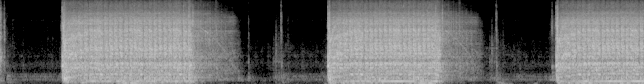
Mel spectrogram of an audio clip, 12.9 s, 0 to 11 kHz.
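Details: 1992 Ford F150 XLT with earlier transmission issues, cranked on a new battery after the old one was completely dead: three strong, even three-second cranking bursts at a brisk, steady rate. Healthy cranking.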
